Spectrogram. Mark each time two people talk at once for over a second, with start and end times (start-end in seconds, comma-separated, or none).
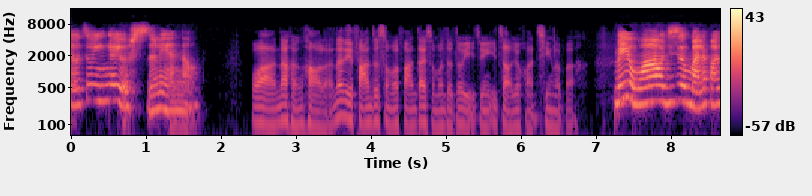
none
